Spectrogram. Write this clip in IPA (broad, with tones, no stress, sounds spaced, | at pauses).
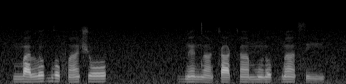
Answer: m a˧ l o˦ ɡ o˦˨ f ã˨˦ ʃ o˦ | ɡ͡b ɛ̃˧ d ã˨ k a˧ k ã˧ m ũ˧ ɾ o˦ ɡ͡b ã˦˨ s i˨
